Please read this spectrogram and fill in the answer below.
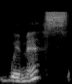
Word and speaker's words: WHMIS: already mentioned what it stands for and you pronounce it whims wi m i um and basically it is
